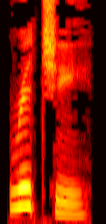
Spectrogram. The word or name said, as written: Richie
